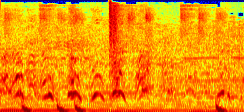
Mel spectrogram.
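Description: A dog barks in quick bursts, three sharp yips close together, then a pause and one more bark, fairly loud against a faint murmur of background noise.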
